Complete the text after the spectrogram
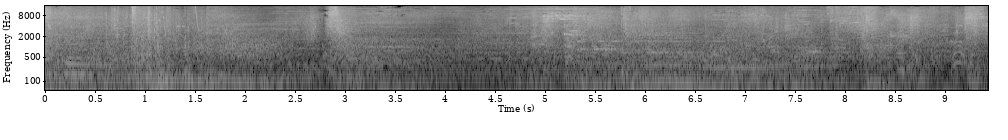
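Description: Magic spell effects whoosh and crackle in quick bursts.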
